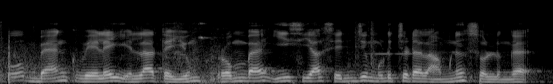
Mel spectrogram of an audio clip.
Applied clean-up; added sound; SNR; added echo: none; Sliding door; 20 dB; none.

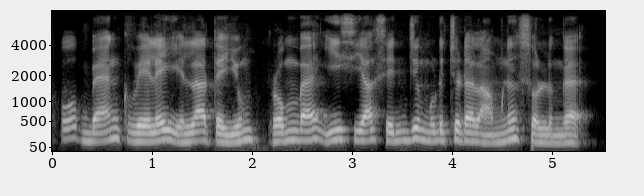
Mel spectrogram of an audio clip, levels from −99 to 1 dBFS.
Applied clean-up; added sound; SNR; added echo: neural mask model DeepFilterNet 3.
